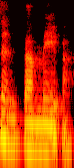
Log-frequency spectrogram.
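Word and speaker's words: Entamoeba: cuando hay un diptongo, constituido en este caso por una O y una E, el sonido de la vocal que es diferente a la E se va a suprimir y es por eso que pronunciamos entameba.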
